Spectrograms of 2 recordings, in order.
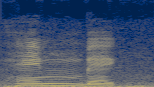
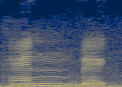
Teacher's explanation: For example, in the word handbag, there is an N sound before B. However, when spoken quickly, sound N often changes to M because both sounds are produced with the lips, bilabial sounds. Therefore, handbag is commonly pronounced as hambag instead of handbag. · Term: assimilation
